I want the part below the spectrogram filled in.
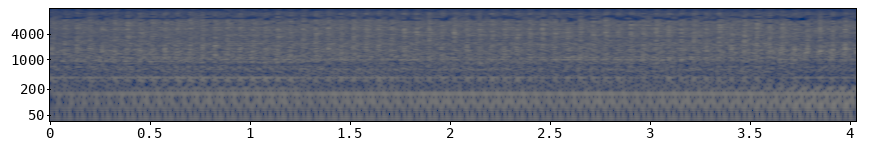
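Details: TrailMaster Mini XRX go-kart engine, with a gummed-up, worn starter and a sticking choke cable, running after a start: steady single-cylinder thump at a settled idle with even pulses and a faint hum on top, no knocking; running fine.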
